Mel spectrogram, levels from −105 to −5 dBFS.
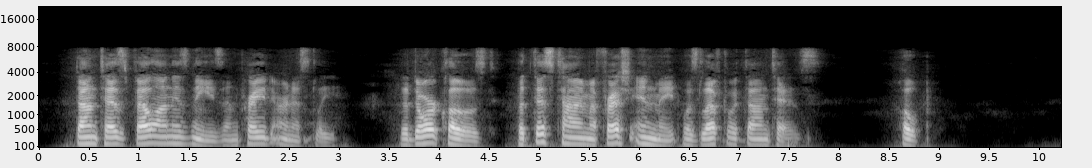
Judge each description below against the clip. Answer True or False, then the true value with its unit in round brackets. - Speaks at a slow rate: True (125 wpm)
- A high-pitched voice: False (135 Hz)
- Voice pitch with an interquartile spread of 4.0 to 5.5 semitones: True (4.9 semitones)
